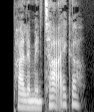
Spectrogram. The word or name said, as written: parlamentariker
